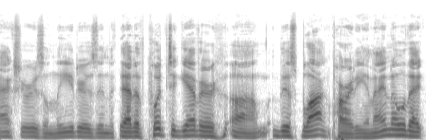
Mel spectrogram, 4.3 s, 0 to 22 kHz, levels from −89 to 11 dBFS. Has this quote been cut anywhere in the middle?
yes; 2 cuts; at 1.2 s, 2.7 s

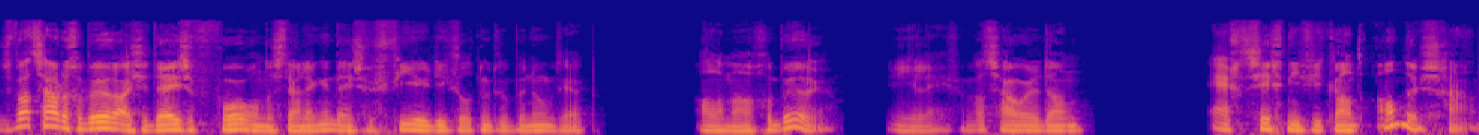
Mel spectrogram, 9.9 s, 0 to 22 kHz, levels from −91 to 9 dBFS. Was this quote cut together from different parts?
no; 0 cuts

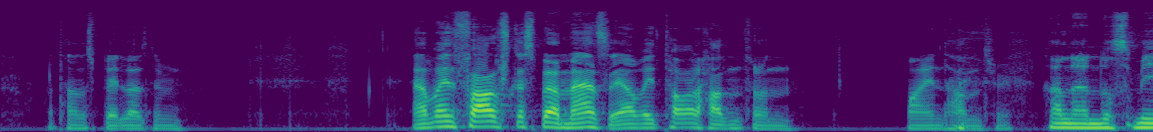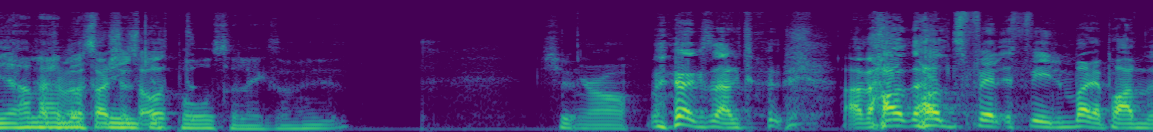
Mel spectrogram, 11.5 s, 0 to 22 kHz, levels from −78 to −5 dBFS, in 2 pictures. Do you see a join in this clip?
no; 0 cuts

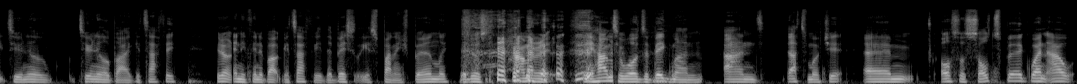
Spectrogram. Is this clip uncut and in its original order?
no; 5 cuts; at 2.3 s, 4.5 s, 6.1 s, 8.1 s, 8.5 s

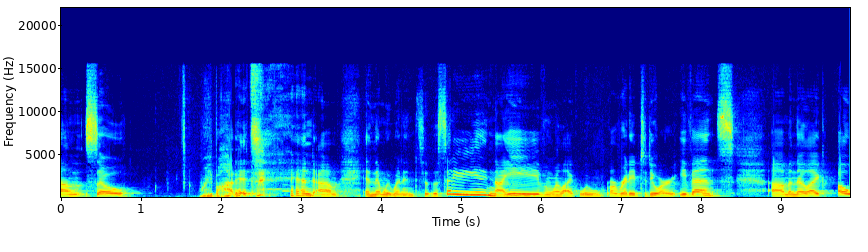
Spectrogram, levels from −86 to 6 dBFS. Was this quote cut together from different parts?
no; 0 cuts

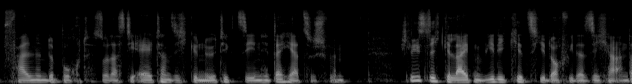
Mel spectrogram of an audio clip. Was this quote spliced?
no; 0 cuts

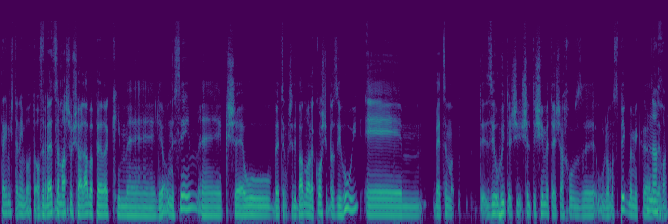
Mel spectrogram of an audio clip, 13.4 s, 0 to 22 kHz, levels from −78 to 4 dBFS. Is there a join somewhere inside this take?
yes; 1 cut; at 7.2 s

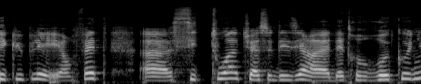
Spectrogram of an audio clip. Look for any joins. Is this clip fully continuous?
yes; 0 cuts

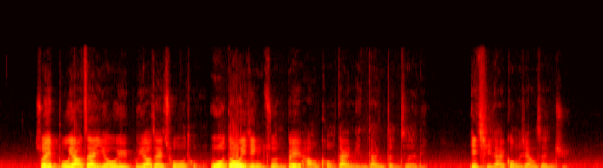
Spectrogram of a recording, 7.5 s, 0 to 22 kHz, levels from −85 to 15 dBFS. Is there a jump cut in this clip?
yes; 1 cut; at 2.6 s

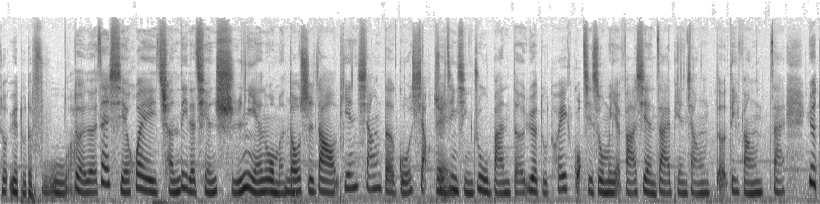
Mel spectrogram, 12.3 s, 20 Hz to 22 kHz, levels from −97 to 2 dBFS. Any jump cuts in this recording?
yes; 1 cut; at 1.5 s

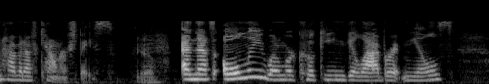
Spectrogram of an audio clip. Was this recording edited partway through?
yes; 2 cuts; at 2.7 s, 3.5 s

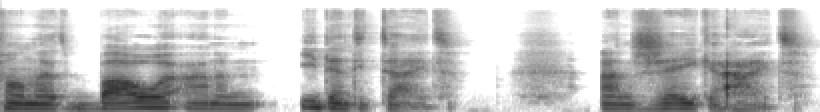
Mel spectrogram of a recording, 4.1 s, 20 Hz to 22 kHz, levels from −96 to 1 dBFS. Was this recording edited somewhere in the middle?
yes; 1 cut; at 1.4 s

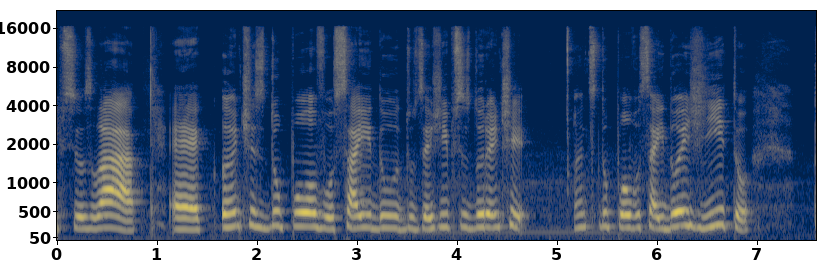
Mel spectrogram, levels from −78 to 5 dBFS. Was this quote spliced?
no; 0 cuts

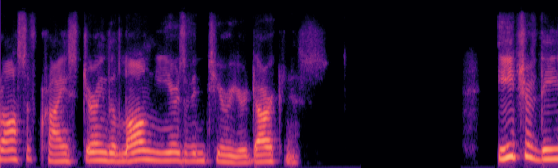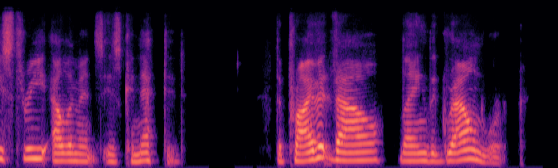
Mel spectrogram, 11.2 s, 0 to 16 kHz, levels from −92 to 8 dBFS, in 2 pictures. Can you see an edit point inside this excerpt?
no; 0 cuts

